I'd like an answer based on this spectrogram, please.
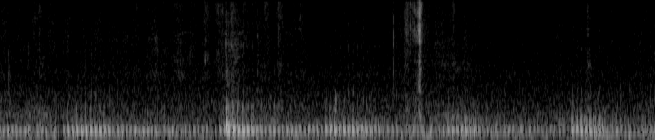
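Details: Sleeping cat gives a steady low purr, loud rumbling swells repeating about once a second or so, with one short sharp click partway through.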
